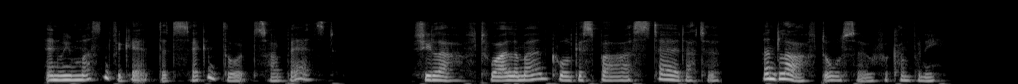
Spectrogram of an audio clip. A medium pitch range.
Yes: average, 3.0 semitones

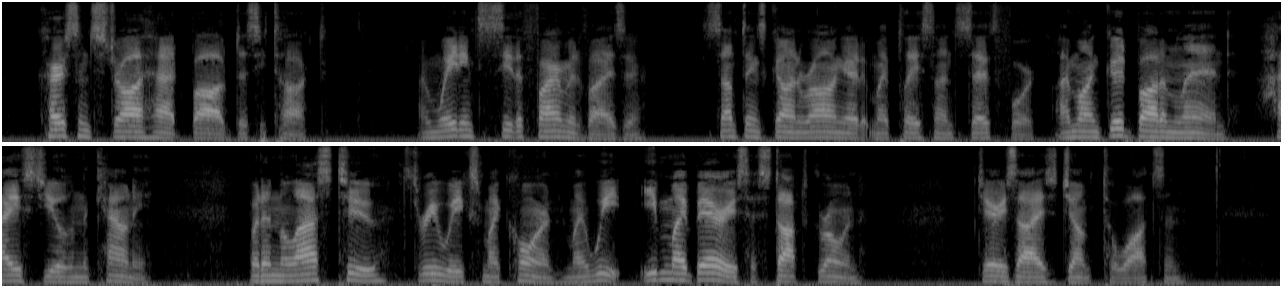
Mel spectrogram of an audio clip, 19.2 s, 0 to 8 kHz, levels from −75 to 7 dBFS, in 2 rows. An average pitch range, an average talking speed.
Yes: average, 3.6 semitones; average, 180 wpm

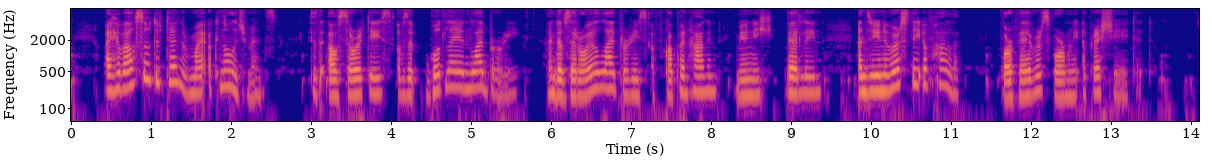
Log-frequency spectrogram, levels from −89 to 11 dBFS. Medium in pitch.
No: high, 200 Hz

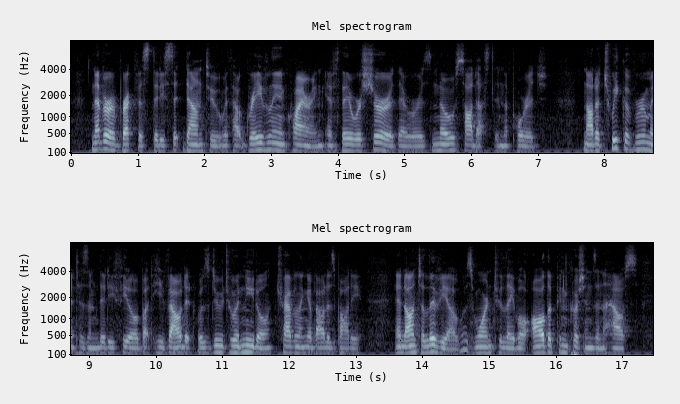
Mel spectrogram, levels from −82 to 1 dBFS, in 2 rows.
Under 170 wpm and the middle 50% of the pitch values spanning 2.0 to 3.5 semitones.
No: average, 190 wpm; average, 2.8 semitones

